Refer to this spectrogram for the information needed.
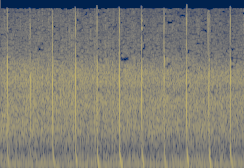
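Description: A crowd applauds in a steady, dense wash of clapping, with sharper claps standing out at an even beat roughly three or four times per second. No one speaks.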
